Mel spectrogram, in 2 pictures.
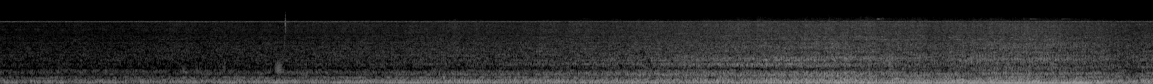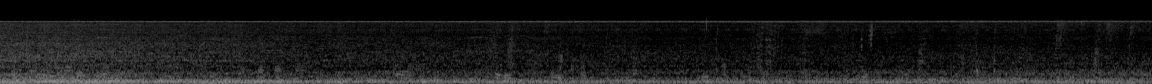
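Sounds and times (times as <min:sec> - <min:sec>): vehicle passing by: 0:02.2 - 0:16.7.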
